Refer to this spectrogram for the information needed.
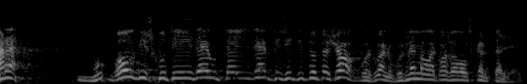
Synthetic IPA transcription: aɾə | bbɔlˠd̪iskut̪iːðɛwt̪əiðɛfisit̪̬it̪ot̪əʃɔpwezβwɛnuβuznɛmələkɔzəðəlˠskəɾt̪əʎɛ̰

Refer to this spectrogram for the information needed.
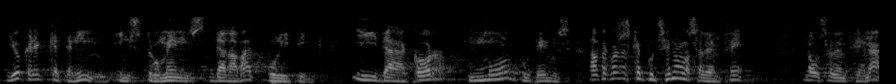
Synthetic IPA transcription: ʒɔkɾɛkːət̪əniminst̪ɾumenzðəðəβat̪̚pulit̪ḭk | iðəkɔrmɔlˠput̪ensalˠt̪ɾəkɔzəeskəpusenoləsəβɛmfe | nolsəβɛmfeəna

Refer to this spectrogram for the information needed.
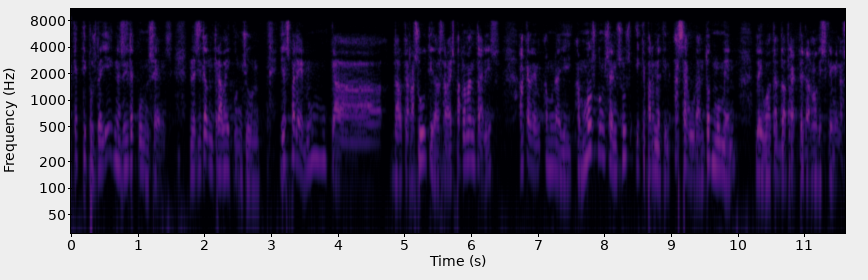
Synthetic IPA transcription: əkɛt̪ːipuzðəʎejnəs̬əsit̪əkunsɛnsnəsəsit̪əunt̪ɾəβ̞aʎkunʲʒuniəspəɾɛmkə | d̪əlˠkərəzulˠt̪iðəlˠst̪ɾəβaʎspərləmənt̪aɾis | əkəβɛməmbunəʎejəmːɔlˠskunsɛnsuzikəpəɾmɛt̪inəsəɣuɾaːnt̪ot̪mumenləiɣwalˠt̪at̪̚ət̪ɾak̚t̪əilənɔðiskɾiminəs

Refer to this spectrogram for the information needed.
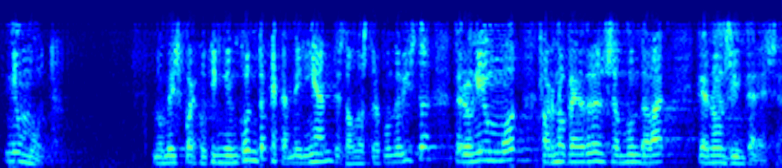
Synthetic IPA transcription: niumːot̪ | nomespəɾkut̪iŋɡeŋkont̪aket̪ambeniand̪ezðəlˠnɔst̪ɾəpunt̪əβist̪ɐpeɾoniumːot̪̚pəɾnopɛɾðɾənsəmbund̪əβat̪̚ | kənõnzint̪əɾɛsɐ

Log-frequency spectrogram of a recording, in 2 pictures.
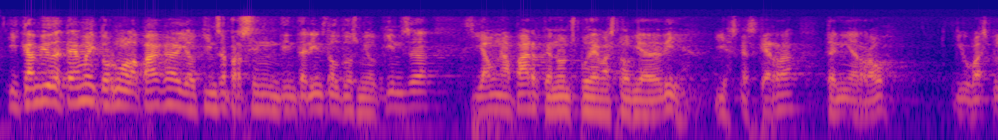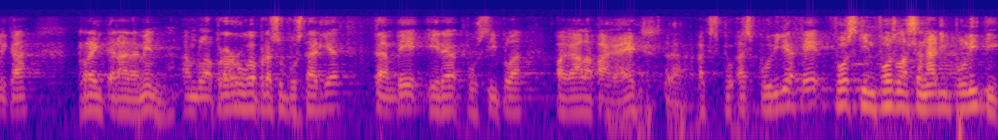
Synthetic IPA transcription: ikambiuðət̪ɛməit̪ornuələpaɣəiəlˠkinzəpəɾsend̪int̪əɾinzðəlˠd̪ozmilˠkinzə | iaunəpaɾt̪̚kənonspuðɛməst̪aəlˠβiaðəðiieskəskɛrət̪əniərəo | iuβaəsplikarəit̪əɾaðəmenəmləpɾɔruɣəpɾəsupust̪aɾiət̪əmbeʔeɾəpusipləpəɣaləpaɣəɛkst̪ɾə̰səspuðiəfefoskiɱfozləsənaɾipulit̪ik

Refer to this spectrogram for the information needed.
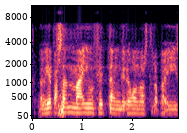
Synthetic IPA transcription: aβiapasaðmajuɱfet̪t̪ːaŋɡɾewanɔst̪ɾopa̰is

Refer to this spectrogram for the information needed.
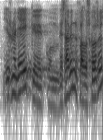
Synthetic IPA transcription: iesunaʎejkekomðesaβenfaðoskɔsɐ

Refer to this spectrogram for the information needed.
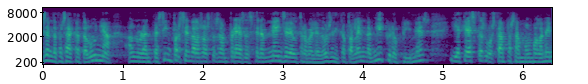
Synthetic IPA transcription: zɛmd̪əfənsakət̪əluɲə | əlˠnuɾant̪əsiŋkpəɾsend̪əlˠəznɔst̪ɾəzəmpɾɛzəseɾəmnɛnzəðɛwt̪ɾəβəʎəðoɛezəðikəpərlɛmd̪əmikɾopimes | iəkɛst̪əzwəst̪ampəsanmolˠmaləmen

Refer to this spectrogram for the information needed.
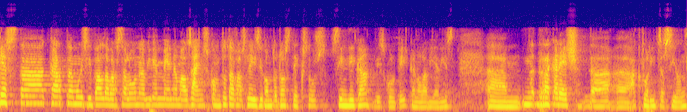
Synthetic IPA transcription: kɛst̪əkaɾt̪əmunisipalˠd̪əβərsəlonəːβiðemːenəməlˠzaɲskɔmt̪ot̪əzləzʎejzikɔmt̪odd͡zəlˠst̪ekst̪usː | ind̪ikəd̪iskulˠp̪ikənoləβiəβist̪̚ə | rəkəɾɛʃd̪ə̰ː | kt̪uəlid͡zəsion

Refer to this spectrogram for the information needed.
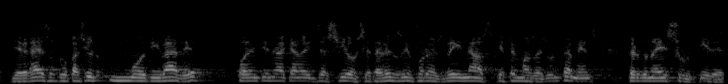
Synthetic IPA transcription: ieβ̞eɣaðezukupasionzmut̪iβ̞aðes | pɔðent̪enɾakanalid͡zasiosiat̪ɾaβezðlziɱfoɾmezβejnalˠskefeməlˠzaʒunt̪amenspeɾðunaɾesuɾt̪iðes

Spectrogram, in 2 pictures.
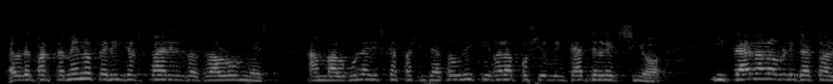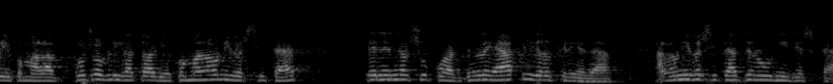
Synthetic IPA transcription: elˠd̪epaɾt̪amenofeɾɛʃalˠspaɾezðəlˠzalumnez | ambalˠɣunað̞iskapasit̪at̪awðit̪iβ̞alaposiβilit̪at̪̚d̪əleksio | it̪analauβ̞liɣat̪ɔɾiəkɔmalafozoβ̞liɣat̪ɔɾiakɔmalauniβ̞eɾsit̪at̪ː | enenəlˠsupɔɾt̪̚d̪eleapiðəlˠkɾɛða | a̰launiβ̞eɾsit̪at̪̚d̪eluniðeska

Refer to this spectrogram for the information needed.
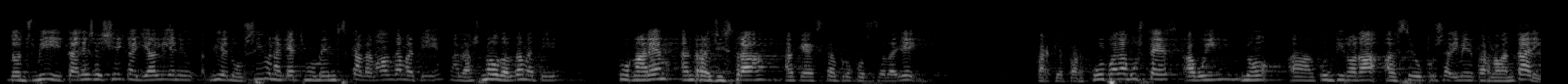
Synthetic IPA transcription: d̪ɔnzmiɾit̪anezəʃikəjaliəliənunsiuənəkɛzmumenskaðəmaəlˠd̪əmət̪iələznɔwðəlˠd̪əmət̪i | t̪urnəɾɛmənrəʒist̪ɾaəkɛst̪əpɾupuzisioðəʎej | pəɾkɛpəɾkulˠpəðəβust̪ɛzəβujnoəkunt̪inuəɾaʔəlˠsɛwpɾusəðimempəɾləmənt̪aɾi

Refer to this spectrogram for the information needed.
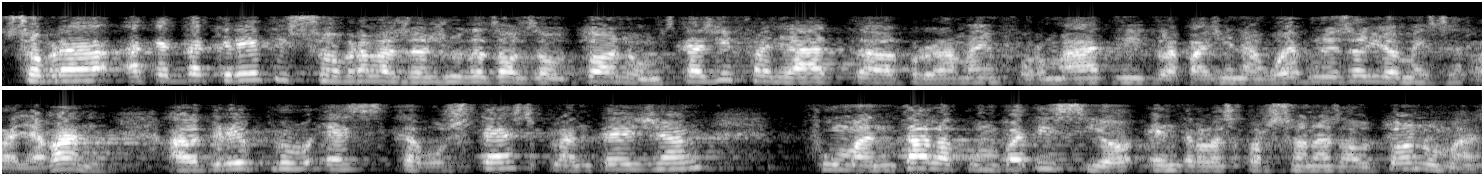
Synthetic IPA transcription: soβɾəːkɛt̪̚d̪əkɾet̪isoβɾələzəʒuðəzðəlˠzəwt̪ɔnumskaʒifəʎat̪əlˠpɾuɣɾaməiɱfurmat̪̚d̪ikləpaʒinəwɛp̚noezəʎɔmezrəʎəβ̞anəlˠɣɾewpɾueskəβust̪ɛsplənt̪ɛʒən | fumənt̪aləkumpət̪isioent̪ɾələspəɾsonəzəwt̪ɔnumə̰s

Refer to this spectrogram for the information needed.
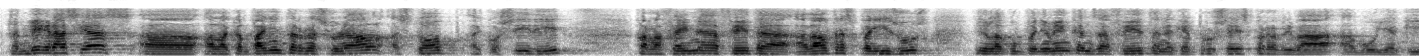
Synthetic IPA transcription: t̪əmbeɣɾasiəzəːləkəmpaɲəint̪ərnəsiunalˠəst̪ɔp̚əkosiði | pəɾləfɛjnəfet̪əːðalˠt̪ɾəspəizuz | iləkumpəɲəmeŋkənzafet̪ənəkɛt̪̚pɾusespəɾəriβ̞aəβujəki

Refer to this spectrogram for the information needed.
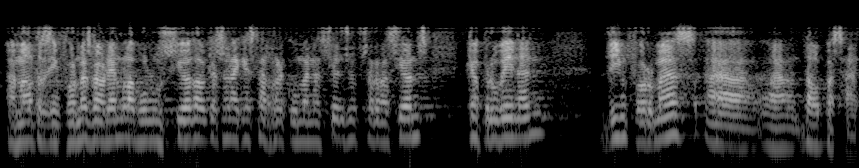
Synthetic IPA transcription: əmbalˠt̪ɾəziɱfoɾməzβəwɾɛmləβulusioðəlˠkəsonəkɛst̪əzrəkumənəsionziupsəɾβ̞əsions | kəpɾuβ̞enən | d̪iɱforməzəd̪əlˠpəsa̰t̪

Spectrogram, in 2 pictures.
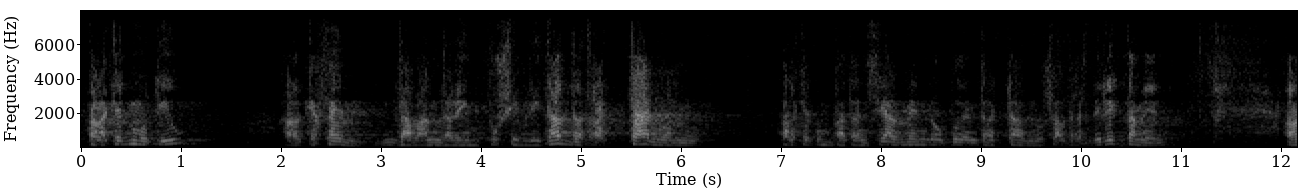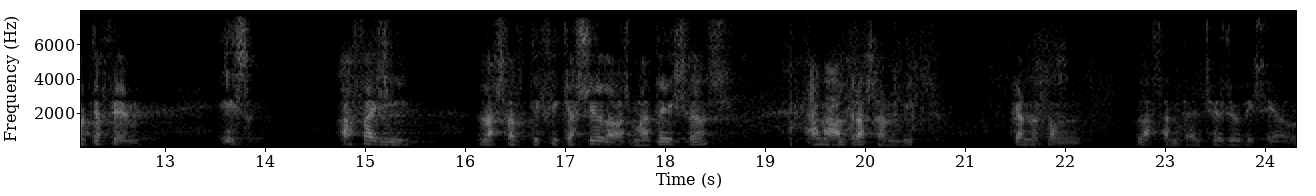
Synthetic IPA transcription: pəɾəkɛt̪mut̪iw | əlˠkəfɛmd̪əβand̪ələimpusiβilit̪at̪̚d̪ət̪ɾək̚t̪anun | pəɾkɛkumpət̪ənsialˠmenːopuðɛmt̪ɾək̚t̪anuzalˠt̪ɾəzðiɾɛk̚t̪əmen | əlˠkəfɛm | ez | əfəʒi | ləsəɾt̪ifikəsioðələzmət̪eʃəs | ənalˠt̪ɾəzambitt͡s | kənoson | ləsːənt̪ɛnsiəzʒuðisialˠ

